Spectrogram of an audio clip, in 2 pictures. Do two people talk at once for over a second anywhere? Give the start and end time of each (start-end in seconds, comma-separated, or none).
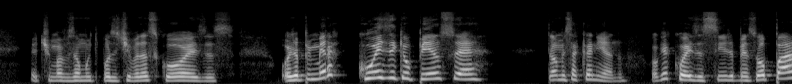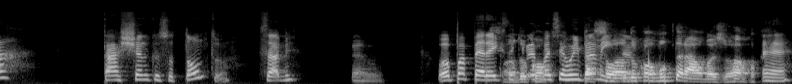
12.7-14.3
